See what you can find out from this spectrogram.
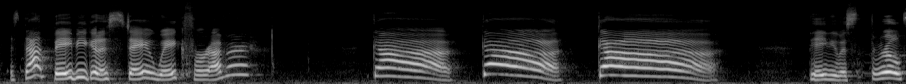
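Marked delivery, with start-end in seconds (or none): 0.1-2.5 raised, higher-pitched storybook yell; yelling neighbor. A narrator's reading. Neighbor complaining about a baby still awake, yelling. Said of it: "neighbor yelled". 3.7-7.2 put-on loud high drawn-out baby "gah"; baby's wailing song. A narrator's reading. Baby serenading the yelling neighbor, loud wailing. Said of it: "continued singing the song of her people".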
